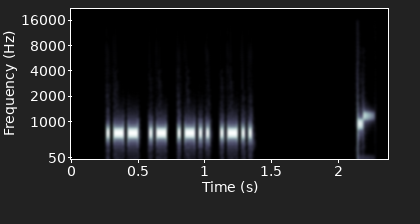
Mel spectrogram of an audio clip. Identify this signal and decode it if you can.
Morse code, heard as a keyed tone, about 42 wpm, 700 Hz. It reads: WALL
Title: Sentences from Top 1000 Words - Review Part 6 - New Word Drill - 45wpm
